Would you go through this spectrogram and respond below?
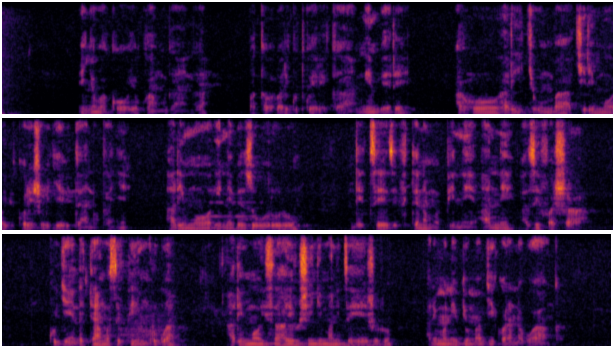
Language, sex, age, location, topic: Kinyarwanda, male, 25-35, Huye, health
